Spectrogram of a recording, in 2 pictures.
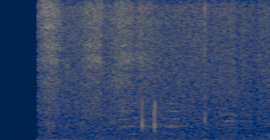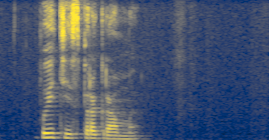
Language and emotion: Russian, neutral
